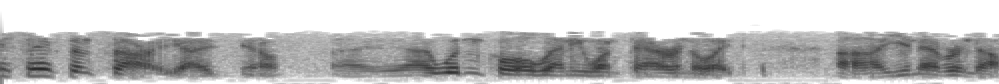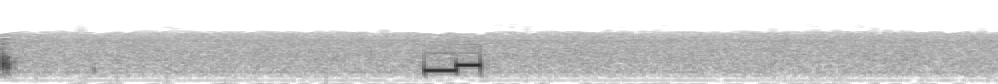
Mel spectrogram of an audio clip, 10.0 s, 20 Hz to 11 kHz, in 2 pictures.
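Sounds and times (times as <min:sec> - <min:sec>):
speech: 0:00.0 - 0:05.2
faint steady hiss: 0:00.0 - 0:09.9
telephone keypad dialing tones calling a work phone: 0:07.1 - 0:07.4.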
